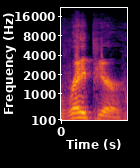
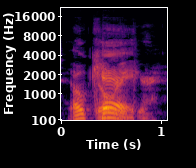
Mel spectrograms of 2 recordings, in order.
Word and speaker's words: Rapier: me on it's great to be here uh Rapier would be How uh we pronounce our our last name rap here yeah all right so um I say you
